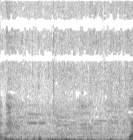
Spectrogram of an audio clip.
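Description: Wind buffeting the microphone of a camera carried on a moving road bike, an uneven low rumble.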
